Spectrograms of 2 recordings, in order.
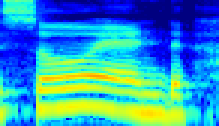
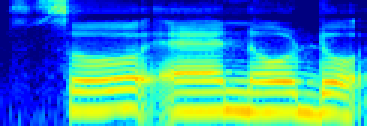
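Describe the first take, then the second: First: स, एंड with न blended into the ending; स, एंड with a half न before ड; joined pronunciation. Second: स, ए, न, ड as four separate sounds; स, ए, न, ड with a full vowel on न and ड; wrong split reading. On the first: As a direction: sound out स, then एंड as one unit. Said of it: "इसको साथ में प्रोनाउंस कर दे". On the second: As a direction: sound out स, ए, न, ड one by one. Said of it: "ऐसे पढ़ देंगे तो गलत हो जाएगा". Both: Shown as a demonstration.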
